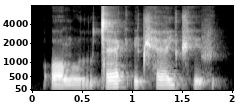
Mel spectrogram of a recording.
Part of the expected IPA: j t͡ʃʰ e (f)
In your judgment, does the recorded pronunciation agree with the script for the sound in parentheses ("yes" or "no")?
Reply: yes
